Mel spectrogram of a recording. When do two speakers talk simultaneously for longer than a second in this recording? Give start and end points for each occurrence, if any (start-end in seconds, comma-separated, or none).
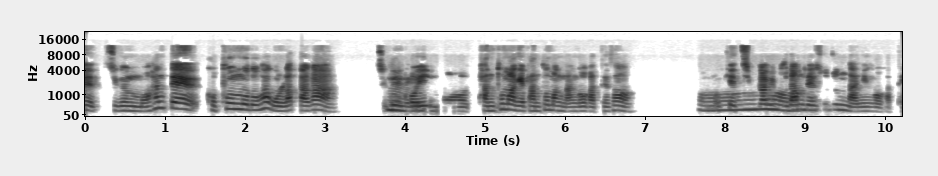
7.7-9.0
